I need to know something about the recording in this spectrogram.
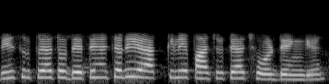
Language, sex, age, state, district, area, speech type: Hindi, female, 30-45, Uttar Pradesh, Prayagraj, rural, conversation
